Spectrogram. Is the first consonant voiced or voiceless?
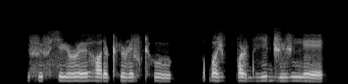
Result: voiceless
